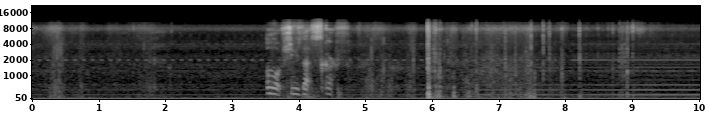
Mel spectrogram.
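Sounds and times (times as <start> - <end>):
steady electrical hum: 0.0 - 10.0
faint clicks of webcam moving: 5.0 - 9.3.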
